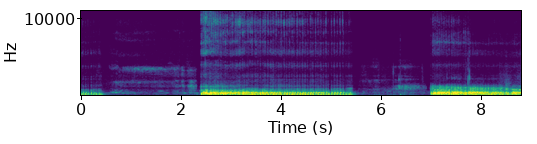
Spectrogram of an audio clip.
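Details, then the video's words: A dog enjoying a meaty bone grumbles at anyone approaching: a soft low rumble, then a loud, rough, sustained growl lasting about three seconds, a brief pause, and another strong growl starting up. "dog and bone"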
